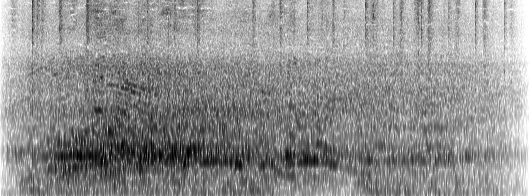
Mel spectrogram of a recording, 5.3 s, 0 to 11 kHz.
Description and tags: nagoya-baseballregion 02
Nagoya Dome 14.07.2013, baseball match Dragons vs Giants. Recorded with internal mics of a Sony PCM-M10
Ambient, Baseball, Crowd, Soundscape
